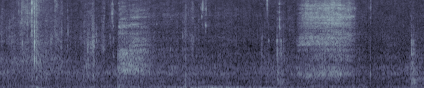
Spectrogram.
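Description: Close-miked eating sounds: a person chewing food, with a few small mouth clicks and two short breathy hisses, one about a second in and one about three seconds in.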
